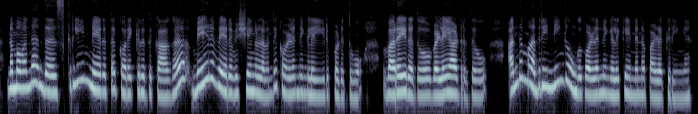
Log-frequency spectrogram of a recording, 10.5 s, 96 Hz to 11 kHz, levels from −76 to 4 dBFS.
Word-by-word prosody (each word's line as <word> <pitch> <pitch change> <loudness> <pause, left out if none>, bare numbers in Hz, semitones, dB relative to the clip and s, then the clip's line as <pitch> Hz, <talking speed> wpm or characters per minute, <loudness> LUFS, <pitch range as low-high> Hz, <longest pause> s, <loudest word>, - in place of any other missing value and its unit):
நம்ம 280 +1 +6
வந்து 300 +5 +2
அந்த 275 -5 +2 0.2
ஸ்க்ரீன் 370 +5 -4
நேரத்த 250 -1 0
குறைக்கிறதுக்காக, 225 -2 -2 0.4
வேற 355 +6 +3 0.2
வேற 250 -4 +4
விஷயங்கள 235 -1 -1
வந்து 290 +9 -6
குழந்தைங்கள 225 -1 -2
ஈடுபடுத்துவோம். 200 -3 -7 0.4
வரையிறதோ, 220 -2 +4 0.2
விளையாட்றதோ 210 -2 +1 0.5
அந்த 355 +9 0
மாதிரி 300 0 +3
நீங்க 390 +3 -3
உங்க 225 -3 0
குழந்தைங்களுக்கு 215 0 0
என்னென்ன 210 0 -5
பழக்குறீங்க? 190 0 -5
225 Hz, 120 wpm, -21 LUFS, 210-255 Hz, 0.5 s, நம்ம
